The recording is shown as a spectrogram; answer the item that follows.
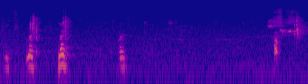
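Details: Pet Alaskan Malamute giving a few short, sharp yelping barks in quick succession near the start. Quiet pauses follow, then a brief high, scratchy sound at the end.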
